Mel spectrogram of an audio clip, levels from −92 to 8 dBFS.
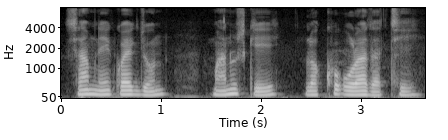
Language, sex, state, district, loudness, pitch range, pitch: Bengali, male, West Bengal, Alipurduar, -18 LUFS, 120-140 Hz, 130 Hz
